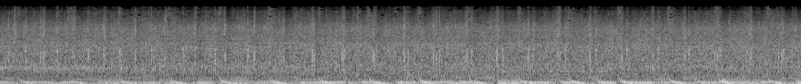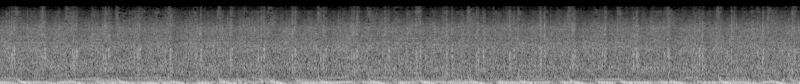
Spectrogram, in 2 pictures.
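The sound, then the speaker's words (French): A large football stadium crowd, asked by the announcer to stand, applauds steadily in memory of Éric Roy as players form a circle at the centre circle; a dense, continuous wash of clapping holds an even loudness for about sixteen seconds, with no voices standing out. “On entend les applaudissements, on pense évidemment très fort à sa famille, à Éric Roy,”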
